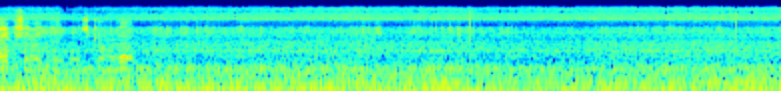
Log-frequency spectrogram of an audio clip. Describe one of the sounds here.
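A car's engine hums steadily as it drives along a road.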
